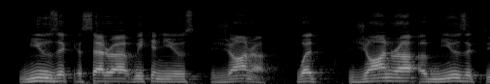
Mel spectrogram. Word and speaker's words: genre: are your favorites what genres now that word can be hard for people to pronounce correctly right genre genre because the word genre is actually not an English word is actually French that's why the pronunciation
